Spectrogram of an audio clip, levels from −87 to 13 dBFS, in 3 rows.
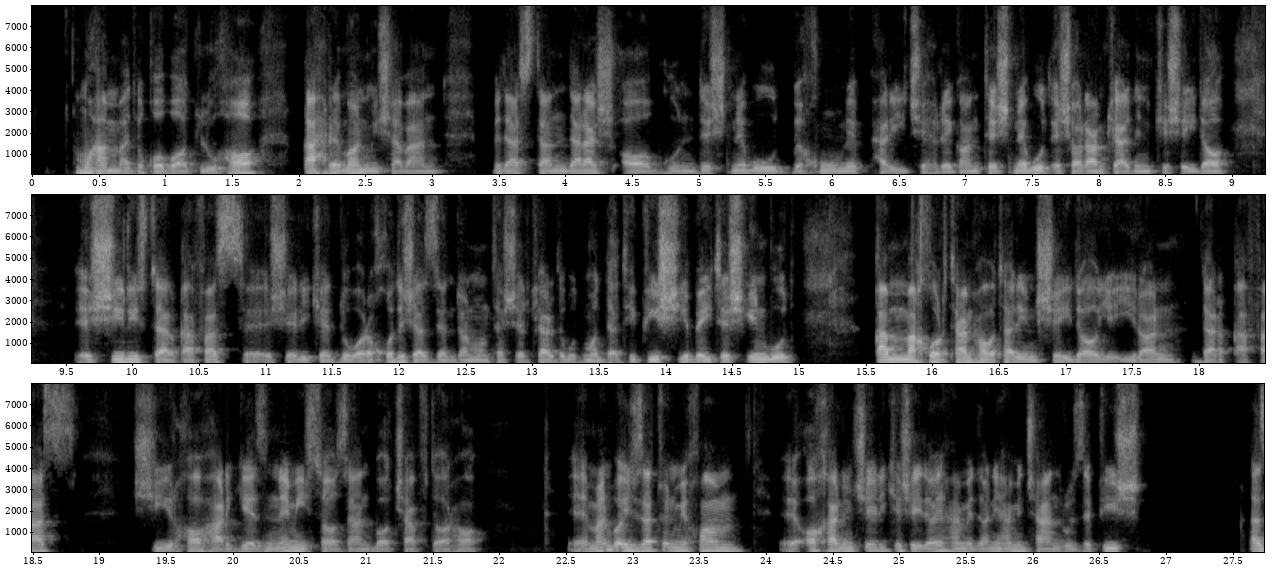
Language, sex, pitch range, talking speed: Persian, male, 110-130 Hz, 145 wpm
